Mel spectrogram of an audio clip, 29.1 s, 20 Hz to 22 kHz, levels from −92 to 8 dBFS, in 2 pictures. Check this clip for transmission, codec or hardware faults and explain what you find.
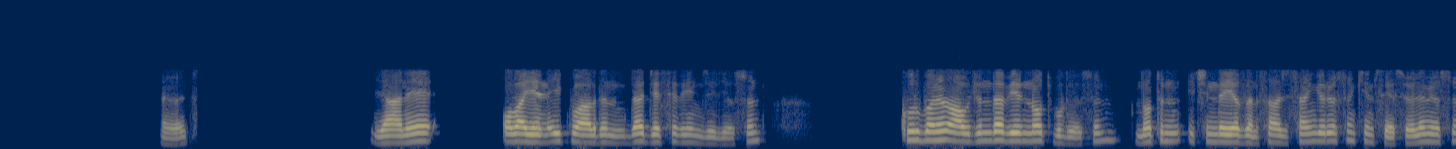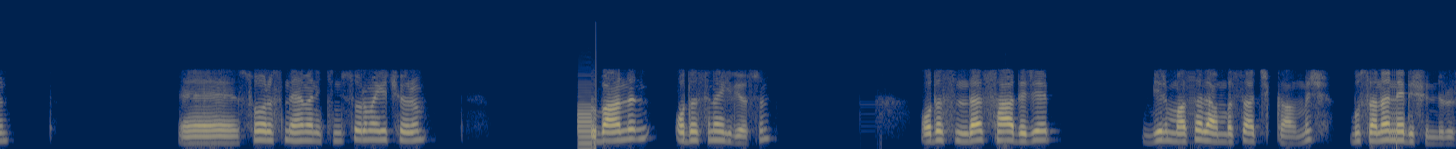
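Two kinds of trouble show up here, both late in the clip, on a line that carries the narrow 250 Hz to 3.7 kHz band you'd expect from G.711 telephone coding.

First, robotic sound from repeated short buffers, from 20.02 to 20.51 s and again from 22.55 to 23.38 s. The speech collapses into a flat, metallic buzz pinned at 133 Hz, with practically none of the real signal getting through. That pitch fits a buffer of about 7.5 ms being replayed over and over, likely because fresh audio was arriving too slowly.

Second, packet loss with the last packet repeated, at 26.46 to 26.50 s and at 28.48 to 28.52 s. Each gap is 40 ms long, which fits two 20 ms packets going missing. The receiver filled each gap by replaying the last packet it had, so you hear a short robotic stutter at each spot instead of a clean dropout.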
